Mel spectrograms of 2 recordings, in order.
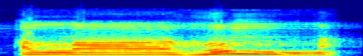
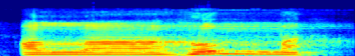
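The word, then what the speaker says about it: اللهم: Allahumma. Gimana cara bacanya? Allahumma, bukan Allahumma. Allahum, dia mesti ditasdidkan.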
